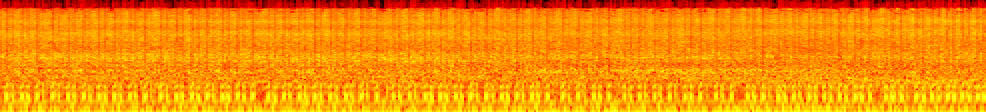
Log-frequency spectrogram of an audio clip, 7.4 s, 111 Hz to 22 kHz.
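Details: 1980 GMC Sierra C15, junkyard L31 Vortec 350, Summit K1107 .488/.510 lift cam, Performer RPM intake, 600 Holley, Flowtech headers, Thrush turbo mufflers, 9.5:1 compression: cold start, steady loping chop about two beats a second; microphone clipping.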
